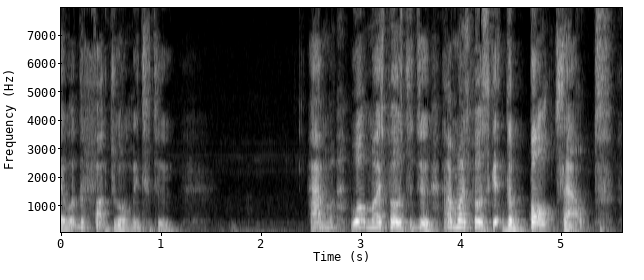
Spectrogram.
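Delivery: incredulous, high-pitched protest; baffled worker demanding to know how; exasperated mechanic. Acted.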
